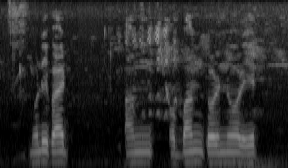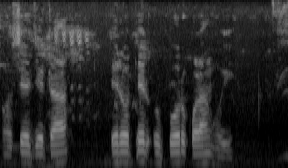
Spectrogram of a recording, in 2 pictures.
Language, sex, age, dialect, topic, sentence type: Bengali, male, 18-24, Rajbangshi, banking, statement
